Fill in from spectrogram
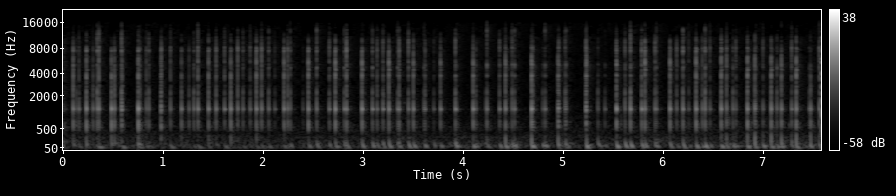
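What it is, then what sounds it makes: Plastic scalp brush, tapped and scratched. A hand-sized, hollow plastic scalp massager brush, shaped like a flower with a round center and plastic bristles underneath, is tapped and scratched with long nails and fingertips. The result is a rapid, steady stream of short, dry clicks and taps with a faint hollow ring near 1.3 kHz.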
